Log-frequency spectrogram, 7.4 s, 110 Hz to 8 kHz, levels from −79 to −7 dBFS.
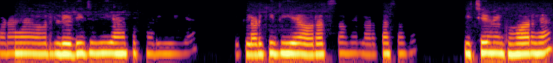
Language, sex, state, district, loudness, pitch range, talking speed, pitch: Hindi, female, Bihar, Jahanabad, -14 LUFS, 205-220 Hz, 160 wpm, 215 Hz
